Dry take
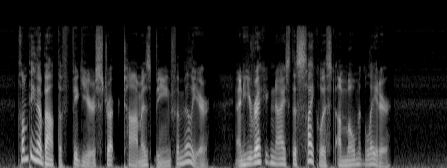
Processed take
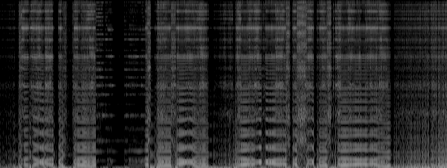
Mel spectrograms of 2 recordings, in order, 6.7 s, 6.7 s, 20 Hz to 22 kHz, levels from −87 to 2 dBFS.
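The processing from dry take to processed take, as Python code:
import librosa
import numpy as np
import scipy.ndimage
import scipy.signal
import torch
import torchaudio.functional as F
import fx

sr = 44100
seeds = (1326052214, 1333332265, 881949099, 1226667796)

y = fx.bit_reversed(x, sr, seeds[0], block=128)
y = fx.recorder_agc(y, sr, target_db=-13.5, rise_db_per_s=24.0, max_gain_db=30)
y = fx.tube_stage(y, sr, drive_db=36.0, bias=0.35)
y = fx.stiff_resonator(y, sr, f0_hz=200.0, decay_s=0.38, stiffness=0.03, at=(1.43, 2.18), fade=0.02)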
